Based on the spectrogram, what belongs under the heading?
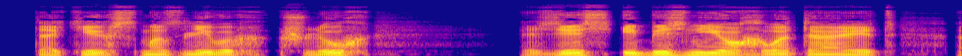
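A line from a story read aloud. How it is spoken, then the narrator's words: Booming grumble, warden. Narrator (Russian): раскатистым голосом проворчал надзиратель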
